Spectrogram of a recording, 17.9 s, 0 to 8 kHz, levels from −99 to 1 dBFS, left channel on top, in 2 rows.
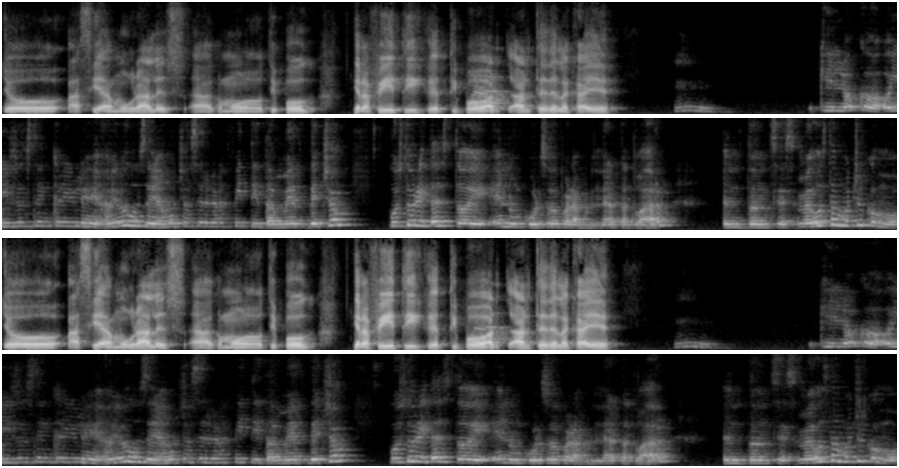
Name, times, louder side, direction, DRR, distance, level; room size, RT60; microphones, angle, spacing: voice 1, 0.0-3.1 3.5-6.1, right 4 dB, 30° right, 0.5 m, -23 dB
voice 2, 4.7-5.0 6.7-7.2 8.2-12.4 12.8-15.6 16.2-17.9, left 2 dB, 80° left, 3.3 m, -34 dB
12.0 x 8.6 x 3.8 m
head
